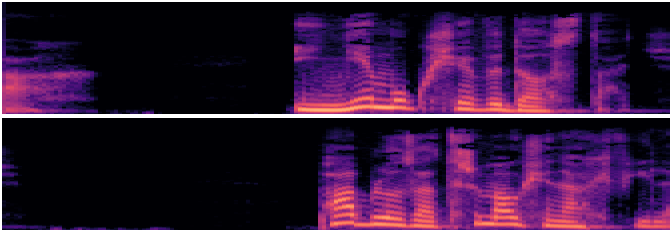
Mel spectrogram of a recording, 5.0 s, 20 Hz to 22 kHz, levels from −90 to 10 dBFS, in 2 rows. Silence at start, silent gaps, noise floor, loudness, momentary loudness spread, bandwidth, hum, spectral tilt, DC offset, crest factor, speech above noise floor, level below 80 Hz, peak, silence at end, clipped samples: 0 s; none; -81 dBFS; -16 LUFS; 13 LU; 13 kHz; none; -6.5 dB/octave; under 0.1%; 16 dB; 66 dB; -62 dBFS; -2 dBFS; 0 s; under 0.1%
